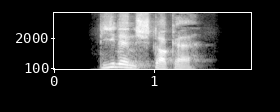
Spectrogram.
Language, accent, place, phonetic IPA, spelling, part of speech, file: German, Germany, Berlin, [ˈbiːnənʃtɔkə], Bienenstocke, noun, De-Bienenstocke.ogg
- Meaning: dative singular of Bienenstock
